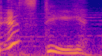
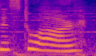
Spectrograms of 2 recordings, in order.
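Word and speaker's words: Histoire: forgive you today it's isty this small small fairy looking girl is istar or YY as I like to call her not sure why the H isn't pronounced on that but it's fine they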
